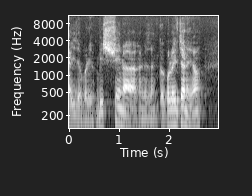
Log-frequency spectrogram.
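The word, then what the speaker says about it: משנה: 미쉬나 하는 것은 거꾸로 있잖아요. 이게 M, 영어로 치면 M이고 이게 S예요. S. 쉬. 이게 N. 이게 흐 발음이에요.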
